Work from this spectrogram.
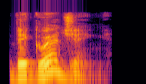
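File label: "begrudging", en, uk British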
